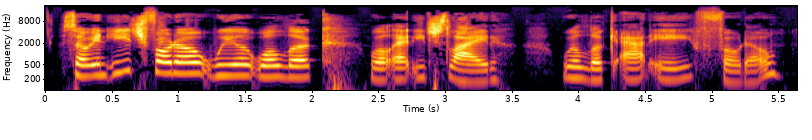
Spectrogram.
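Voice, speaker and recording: A woman teaching English vocabulary, speaking slowly and carefully and repeating words for learners. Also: medium pitch, fairly bright tone, smooth, dry recording. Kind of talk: slow, clear vocabulary lesson.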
